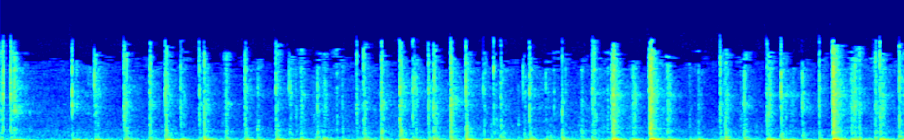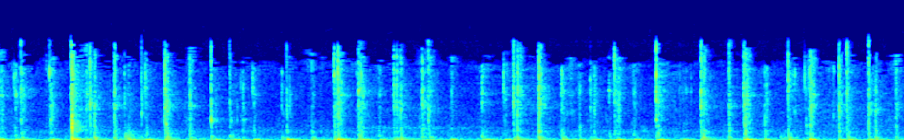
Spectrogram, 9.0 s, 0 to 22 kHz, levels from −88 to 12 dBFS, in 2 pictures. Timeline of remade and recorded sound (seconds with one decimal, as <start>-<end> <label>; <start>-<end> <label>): 0.0-6.5 recorded; 6.5-8.6 remade; 8.6-9.0 recorded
